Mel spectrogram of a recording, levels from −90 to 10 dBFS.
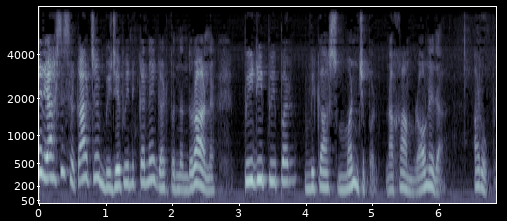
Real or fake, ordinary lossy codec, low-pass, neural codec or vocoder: real; none; 7.2 kHz; none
